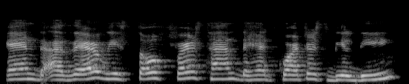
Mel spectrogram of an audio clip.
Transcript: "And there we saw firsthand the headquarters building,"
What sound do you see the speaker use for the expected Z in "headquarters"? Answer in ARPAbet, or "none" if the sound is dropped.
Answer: S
